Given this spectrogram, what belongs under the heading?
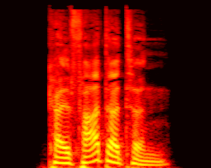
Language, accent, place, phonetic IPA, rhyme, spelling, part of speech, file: German, Germany, Berlin, [ˌkalˈfaːtɐtn̩], -aːtɐtn̩, kalfaterten, adjective / verb, De-kalfaterten.ogg
- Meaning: inflection of kalfatern: 1. first/third-person plural preterite 2. first/third-person plural subjunctive II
